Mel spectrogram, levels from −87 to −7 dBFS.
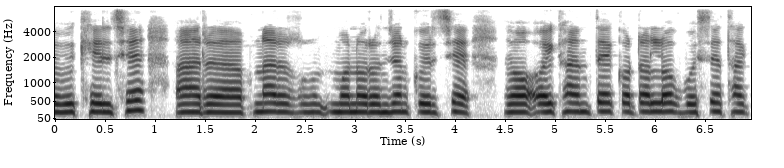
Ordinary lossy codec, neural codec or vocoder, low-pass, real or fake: none; none; 7.2 kHz; real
